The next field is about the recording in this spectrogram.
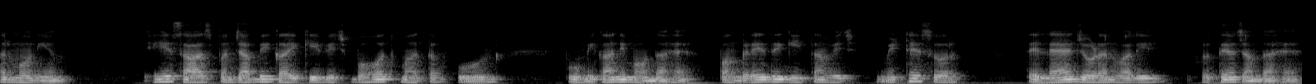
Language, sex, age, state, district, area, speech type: Punjabi, male, 18-30, Punjab, Jalandhar, urban, spontaneous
